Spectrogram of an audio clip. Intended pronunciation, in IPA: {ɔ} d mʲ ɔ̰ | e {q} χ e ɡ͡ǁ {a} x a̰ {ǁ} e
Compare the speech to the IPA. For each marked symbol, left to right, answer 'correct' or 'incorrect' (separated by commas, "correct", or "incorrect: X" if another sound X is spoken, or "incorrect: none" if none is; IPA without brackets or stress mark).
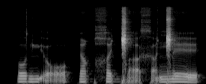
incorrect: o, correct, incorrect: a̰, incorrect: ŋ͡ǁ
